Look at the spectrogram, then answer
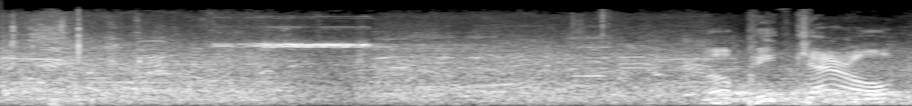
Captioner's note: whistle blowing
